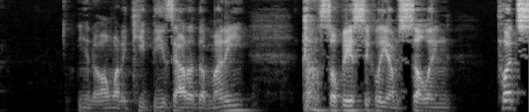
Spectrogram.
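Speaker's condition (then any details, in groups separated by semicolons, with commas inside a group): No condition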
